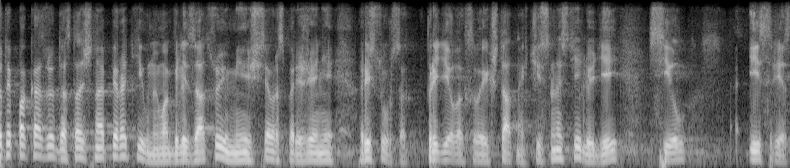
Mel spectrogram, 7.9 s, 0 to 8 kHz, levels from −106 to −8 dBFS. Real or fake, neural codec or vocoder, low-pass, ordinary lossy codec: real; none; 7.2 kHz; Opus, 24 kbps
